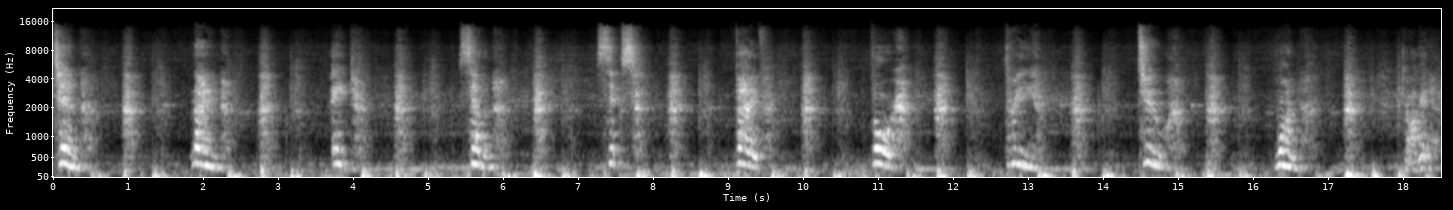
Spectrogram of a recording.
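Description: A woman's voice calling out short counts about every two seconds, keeping time with kick-and-backfist reps, over background music. Bare feet thud on an exercise mat between the calls.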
